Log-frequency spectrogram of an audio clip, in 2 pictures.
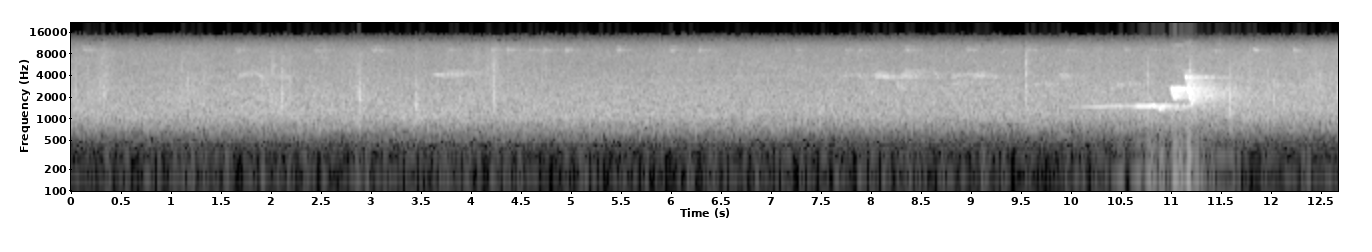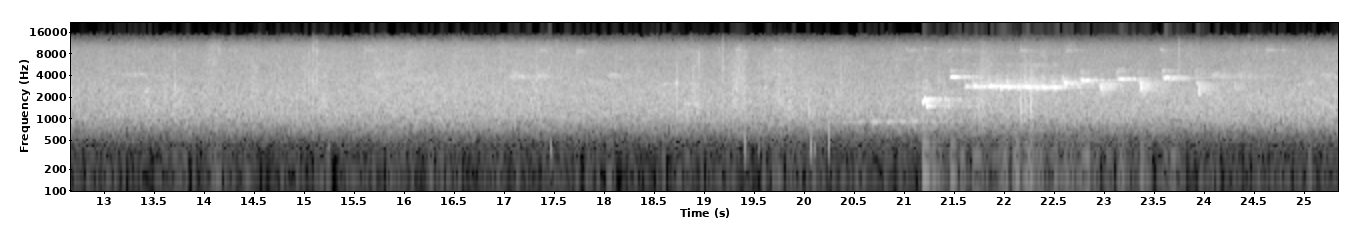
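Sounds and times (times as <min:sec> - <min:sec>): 
Cettia diphone singing: 0:07.8 - 0:11.7, 0:20.6 - 0:24.6.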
